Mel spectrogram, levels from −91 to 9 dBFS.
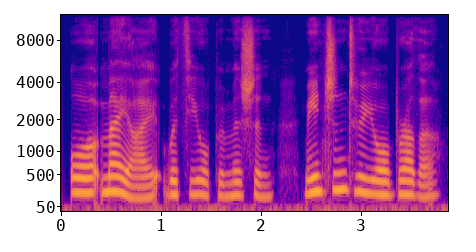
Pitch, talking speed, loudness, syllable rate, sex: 200 Hz, 155 wpm, -17 LUFS, 4.2 syllables/s, female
